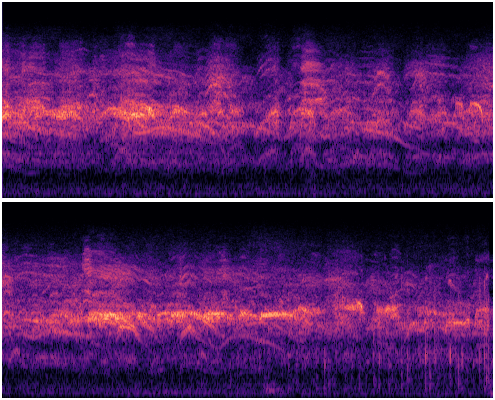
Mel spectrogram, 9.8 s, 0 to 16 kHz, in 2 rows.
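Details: A dense chorus of black-headed gulls at their spring nesting colony, Brenne, Berry, France, mid-March 2012: harsh rasping kwarr calls overlapping constantly, several each second, with no pause.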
